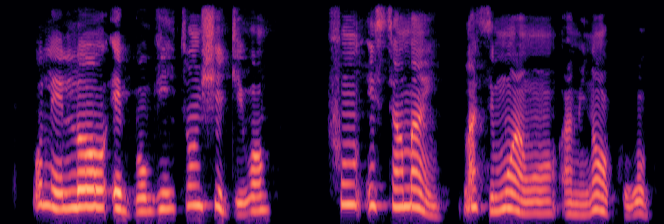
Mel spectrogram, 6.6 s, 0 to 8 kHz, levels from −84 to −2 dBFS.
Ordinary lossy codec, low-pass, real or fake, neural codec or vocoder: none; 7.2 kHz; fake; vocoder, 44.1 kHz, 80 mel bands, Vocos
